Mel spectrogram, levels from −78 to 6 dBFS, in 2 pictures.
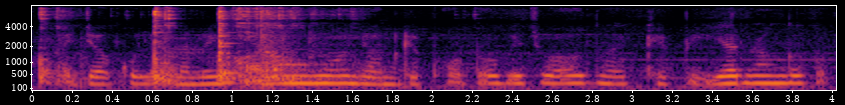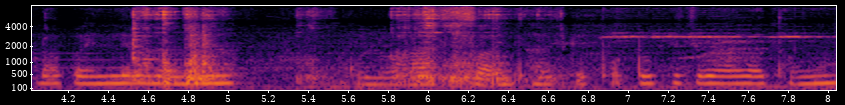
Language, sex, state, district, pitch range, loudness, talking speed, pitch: Bhojpuri, female, Uttar Pradesh, Varanasi, 210-220 Hz, -25 LUFS, 185 wpm, 220 Hz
